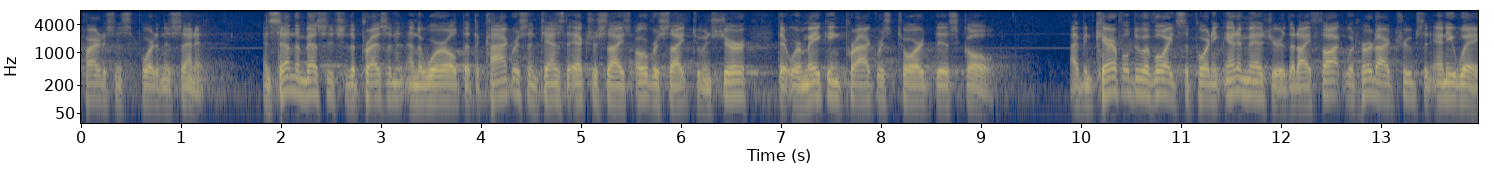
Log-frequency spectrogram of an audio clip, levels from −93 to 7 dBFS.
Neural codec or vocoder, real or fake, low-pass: none; real; 7.2 kHz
